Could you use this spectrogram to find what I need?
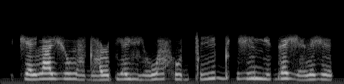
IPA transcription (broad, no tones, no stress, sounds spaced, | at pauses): t͡ʃ ɛ i̯ l a i̯ ʒ u ð a̤ d a̤ ɹ pʲ a̤ i̯ vʲ o̤ w a̤ h u d ǀ i d | ʒ i mʲ ɛ y̯ ɡ ɛ ʒ ɛ̤ ð ɪ ʒ ɪ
